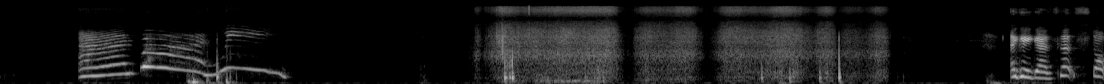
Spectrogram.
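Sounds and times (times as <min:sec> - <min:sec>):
rustling and scraping handling noise: 0:04.2 - 0:09.1.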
